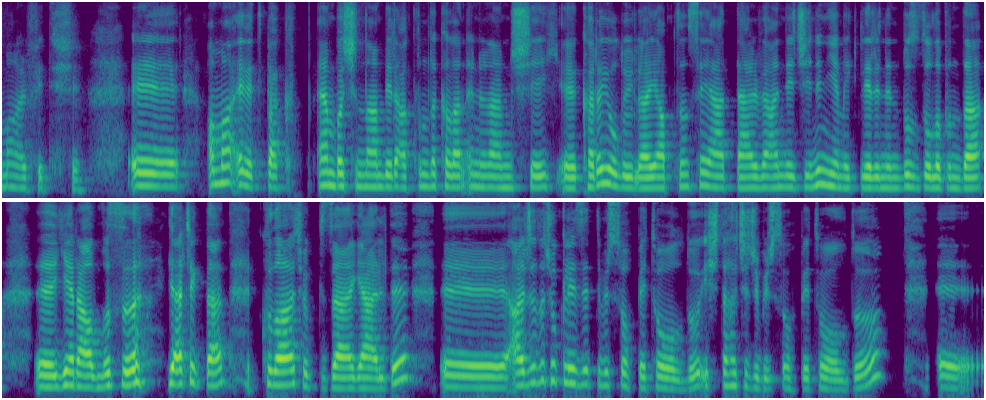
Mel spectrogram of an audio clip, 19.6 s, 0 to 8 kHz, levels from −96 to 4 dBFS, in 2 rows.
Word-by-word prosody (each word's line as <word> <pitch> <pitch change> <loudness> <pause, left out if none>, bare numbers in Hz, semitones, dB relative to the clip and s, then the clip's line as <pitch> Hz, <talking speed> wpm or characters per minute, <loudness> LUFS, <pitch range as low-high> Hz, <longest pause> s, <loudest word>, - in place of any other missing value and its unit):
marifet 160 -2 -10
işi, 140 -1 -13 0.5
eee, 185 -2 +2 0.3
ama, 235 +3 0
evet, 180 -3 -2
bak 170 -2 -3 0.2
en 200 0 +1
başından 180 -2 0
beri 185 +1 0
aklımda 180 +2 -5
kalan 175 -2 0
en 180 - -5
önemli 165 -1 -3
şey, 170 +1 -3
eee, 160 -1 0
kara 175 +5 +1
yoluyla 170 -7 +2
yaptığın 165 +2 -1
seyahatler 170 -3 -1
ve 170 - 0
anneciğinin 175 +4 -2
yemeklerinin 160 -2 -2
buzdolabında, 160 -1 +1 0.3
eee, 180 - +1
yer 180 +4 +5
alması 195 +7 +5 0.2
gerçekten 220 -2 +4 0.3
kulağa 205 -1 +6
çok 190 -3 -8
güzel 160 0 +3
geldi. 160 - +1 0.3
Eee, 165 -2 +2
ayrıca 205 +5 +1
da 275 - -4
çok 265 -1 -6
lezzetli 215 -2 -1
bir 200 - -5
sohbet 175 -5 -5
oldu. 155 +1 -1
İştah 195 -1 -4
açıcı 190 -5 -5
bir 150 - -6
sohbet 150 +1 -7
oldu. 160 - -3 0.5
Eee, - - -1
175 Hz, 135 wpm, -22 LUFS, 165-200 Hz, 0.5 s, kulağa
